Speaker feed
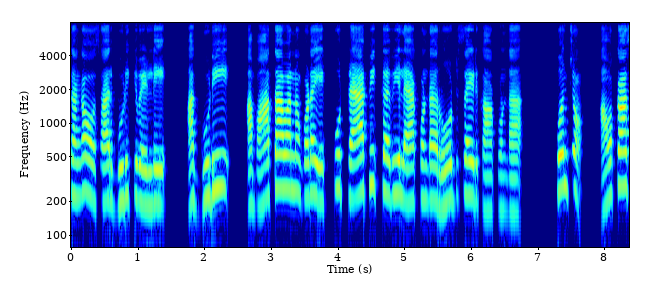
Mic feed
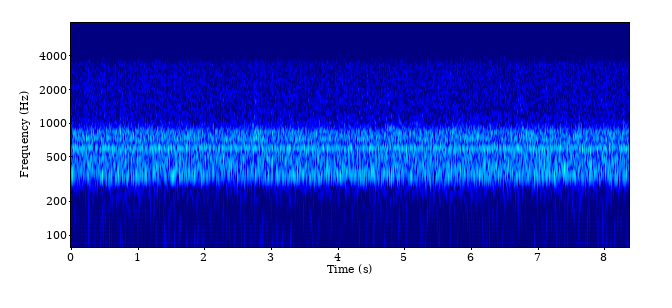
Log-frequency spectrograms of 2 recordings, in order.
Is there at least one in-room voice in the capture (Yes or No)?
No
